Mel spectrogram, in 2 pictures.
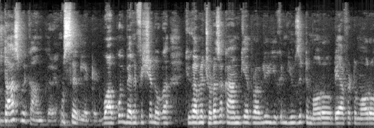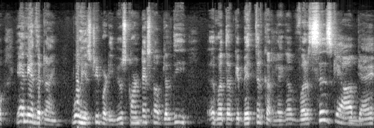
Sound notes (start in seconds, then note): none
